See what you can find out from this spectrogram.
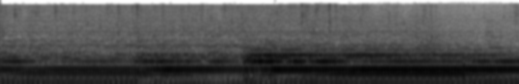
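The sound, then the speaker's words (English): Rain drums steadily on a large metal drum, a dense, continuous patter with a low, ringing hum underneath, loud, with no voices, growing slightly stronger partway through. “You are listening to the noise of rain beating against a large metal drum.”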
